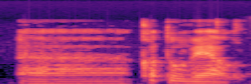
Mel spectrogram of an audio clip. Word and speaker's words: cotovelo: O meu cotovelo. Cotovelo. I think the medial O, that second O in the word is also raised.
